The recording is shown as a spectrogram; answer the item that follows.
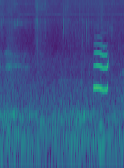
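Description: Steady low background murmur, then near the end one short, high call from a domestic fowl that rises slightly at its close.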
